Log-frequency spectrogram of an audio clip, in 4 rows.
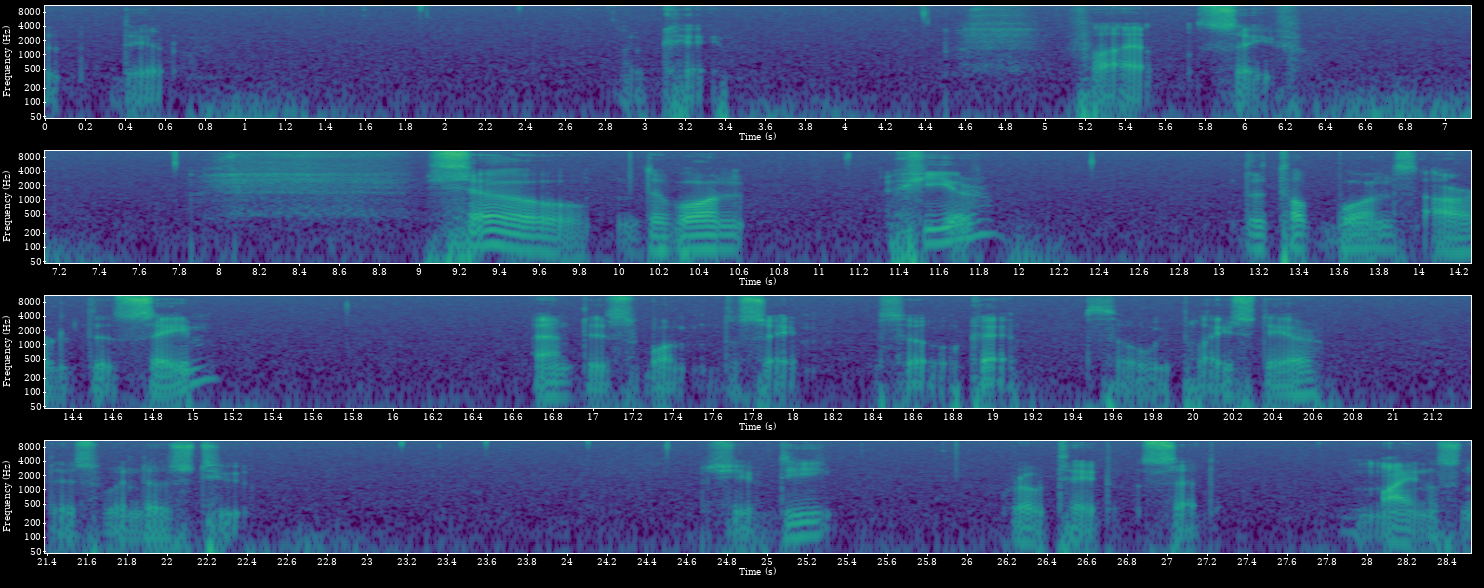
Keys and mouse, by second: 1.9 a, 5.0-7.6 middle drag, 7.6 KP_1, 9.8 middle drag, 20.5 click, 24.7 shift+d, 26.7 r.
